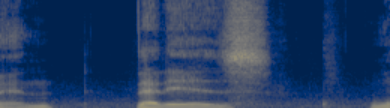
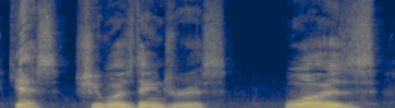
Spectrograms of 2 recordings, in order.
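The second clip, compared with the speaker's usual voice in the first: high, loud emphatic cry; a loud, high, insistent protest; 9 semitones higher, 11 dB louder than usual. Retold or imitated. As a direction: hammer home the word was. Brook insisting in retold scene.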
